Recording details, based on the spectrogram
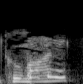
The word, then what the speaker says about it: Kumon: Am I pronouncing that right? Dominique, is it Kumon? – Yes, it is.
